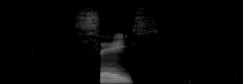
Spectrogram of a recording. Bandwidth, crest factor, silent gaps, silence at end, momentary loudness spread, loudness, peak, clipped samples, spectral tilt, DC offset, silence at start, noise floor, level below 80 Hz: 16 kHz; 22 dB; none; 0.85 s; 19 LU; -37 LUFS; -20 dBFS; under 0.1%; -4 dB/octave; under 0.1%; 0.75 s; -76 dBFS; -80 dBFS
